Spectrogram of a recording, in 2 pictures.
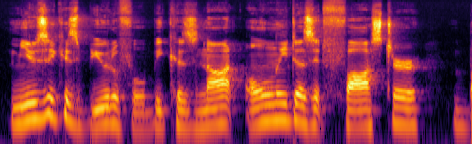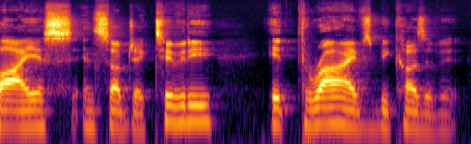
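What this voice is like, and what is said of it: Rough, congested-sounding voice. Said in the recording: “blame the Kendrick concert in Toronto and a cold that I'm getting over for why my voice sounds the way it does”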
